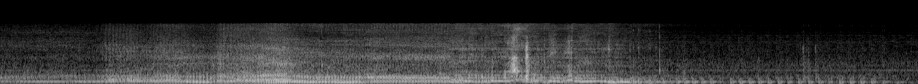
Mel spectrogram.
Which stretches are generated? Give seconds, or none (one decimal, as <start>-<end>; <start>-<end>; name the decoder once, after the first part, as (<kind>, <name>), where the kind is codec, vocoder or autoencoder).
4.5-6.3 (codec, SNAC)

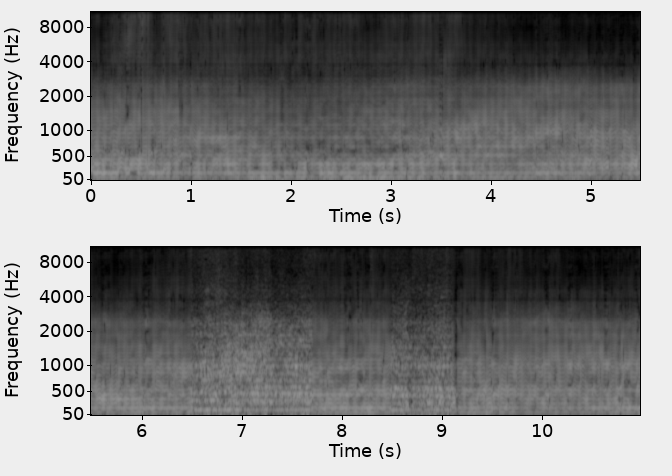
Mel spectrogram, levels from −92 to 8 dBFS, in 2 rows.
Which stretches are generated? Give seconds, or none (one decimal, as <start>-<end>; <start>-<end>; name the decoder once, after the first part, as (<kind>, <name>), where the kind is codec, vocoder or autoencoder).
0.0-6.5 (vocoder, BigVGAN v2); 7.7-8.5; 9.1-11.0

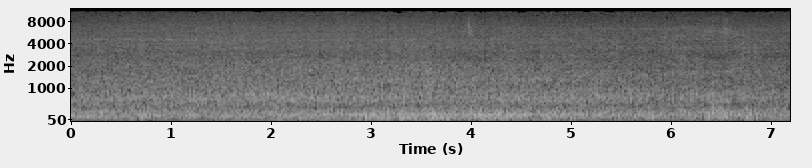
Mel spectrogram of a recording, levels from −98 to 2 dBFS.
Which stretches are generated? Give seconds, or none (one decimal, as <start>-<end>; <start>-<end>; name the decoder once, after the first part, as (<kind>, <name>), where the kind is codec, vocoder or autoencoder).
6.0-6.7 (codec, SNAC)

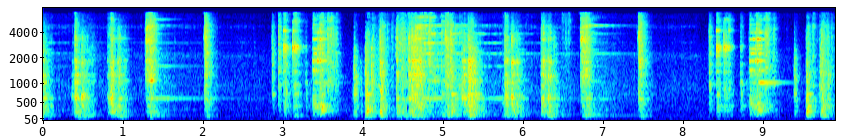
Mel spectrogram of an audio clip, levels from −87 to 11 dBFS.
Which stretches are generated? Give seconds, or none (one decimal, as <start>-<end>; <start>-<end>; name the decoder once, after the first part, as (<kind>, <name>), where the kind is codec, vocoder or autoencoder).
none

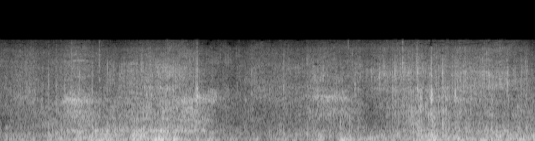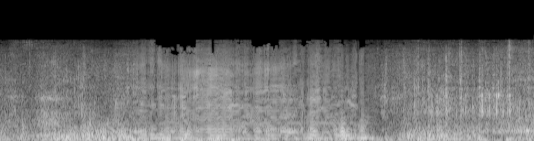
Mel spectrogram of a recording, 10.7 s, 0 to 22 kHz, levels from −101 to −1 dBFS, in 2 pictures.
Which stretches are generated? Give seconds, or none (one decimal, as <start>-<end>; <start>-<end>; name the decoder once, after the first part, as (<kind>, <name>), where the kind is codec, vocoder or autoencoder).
6.7-9.1 (vocoder, BigVGAN v2)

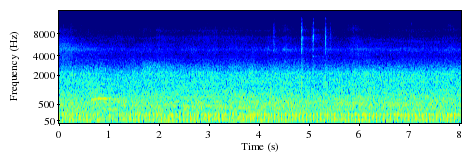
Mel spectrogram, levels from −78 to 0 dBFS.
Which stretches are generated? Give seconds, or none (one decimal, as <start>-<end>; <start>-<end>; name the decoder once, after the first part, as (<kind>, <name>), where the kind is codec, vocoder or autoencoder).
0.8-1.5 (autoencoder, DAC-VAE); 2.0-4.2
